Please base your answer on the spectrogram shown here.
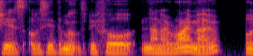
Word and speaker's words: NaNoWriMo: obviously the months before nanor rimo or nanoro how do you say it am I saying it I say nanor rimo say nanoro yeah okay so nanor rimo because that's how Ione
